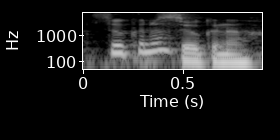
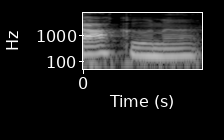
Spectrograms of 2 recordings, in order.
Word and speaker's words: Sukuna: Sukuna. Yeah. I was going to say Sakuna.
